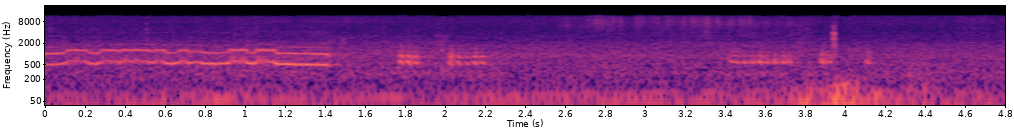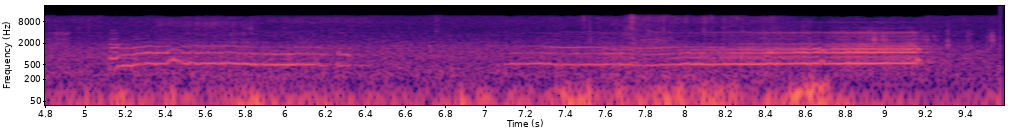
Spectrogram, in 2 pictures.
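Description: Chickens calling: a long drawn-out call at the start, a couple of short clucks, then two more long held calls in the second half.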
